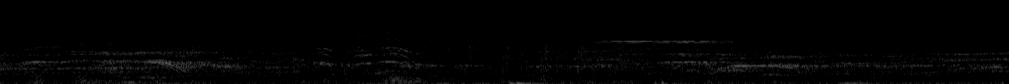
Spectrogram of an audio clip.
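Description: Near silence: faint, distant voices in a gymnasium between rallies.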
